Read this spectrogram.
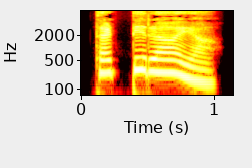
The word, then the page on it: ದಾಢ್ರ್ಯ: dārdhya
